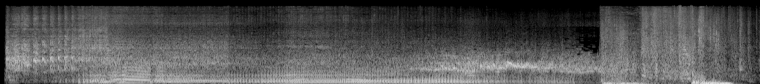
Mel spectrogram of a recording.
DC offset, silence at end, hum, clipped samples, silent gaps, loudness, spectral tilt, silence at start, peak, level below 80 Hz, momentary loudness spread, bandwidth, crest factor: under 0.1%; 0 s; none; under 0.1%; none; -19 LUFS; -4.5 dB/octave; 0.05 s; -4 dBFS; -26 dBFS; 6 LU; 17 kHz; 12 dB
